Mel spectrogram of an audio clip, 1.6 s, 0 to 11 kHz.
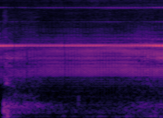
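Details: Two-stage Trane XL18 system with low-superheat fault: rapid steady high-pitched beeping as the electronic detector finds a strong refrigerant leak at oily, dark aluminum brazed fittings on the coil.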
